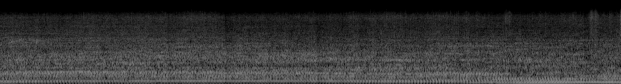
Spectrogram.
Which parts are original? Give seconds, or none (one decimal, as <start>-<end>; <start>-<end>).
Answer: 1.8-3.3; 3.9-4.9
